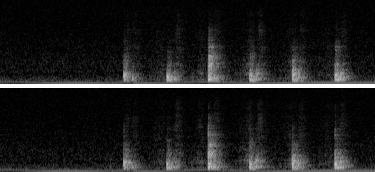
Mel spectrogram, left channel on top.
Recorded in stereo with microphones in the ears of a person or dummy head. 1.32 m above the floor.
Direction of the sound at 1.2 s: 25° right (ahead or behind).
